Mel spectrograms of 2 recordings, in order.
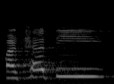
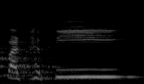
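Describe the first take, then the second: First: Said in the usual way. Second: पठती drawn out syllable by syllable, very slow; teacher stretches पठती slowly so pupils hear each sound; slow spelled-out demo. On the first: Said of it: "क्या बन गया?". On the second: Shown as a demonstration. Teacher slowly models पठती for the class. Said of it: "तो क्या बन गया?".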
